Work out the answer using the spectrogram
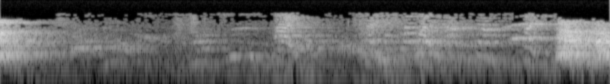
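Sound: beagle dog barking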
